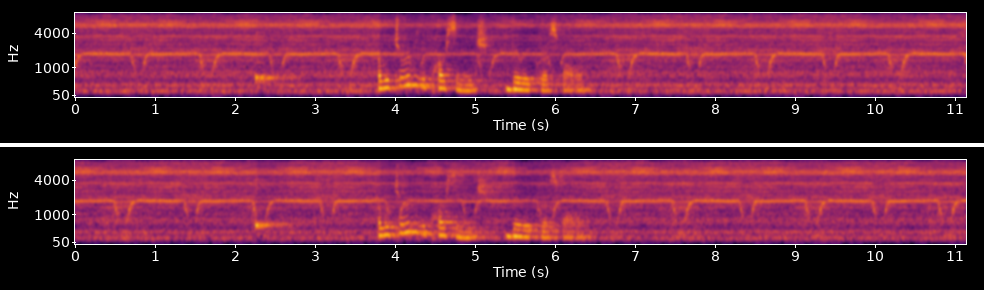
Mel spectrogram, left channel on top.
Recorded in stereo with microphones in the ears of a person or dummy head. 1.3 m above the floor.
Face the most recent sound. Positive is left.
turn(degrees=20)  # may be behind; listen again after turning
